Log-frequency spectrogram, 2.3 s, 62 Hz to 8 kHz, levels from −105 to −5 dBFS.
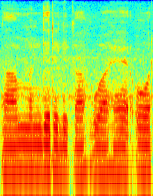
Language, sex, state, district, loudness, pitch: Hindi, male, Rajasthan, Bikaner, -17 LUFS, 110 Hz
